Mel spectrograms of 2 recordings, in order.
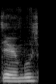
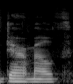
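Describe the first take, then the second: First: The second part has an 'oo' vowel. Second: The second part has an 'ow' vowel. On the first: The speaker calls it right. "My name is Dare Moose" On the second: The speaker calls it wrong. "some people say Dare Mouth, and I feel disappointed"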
